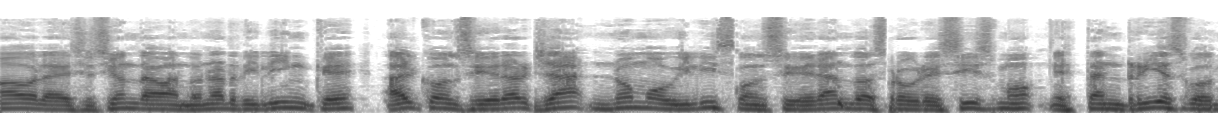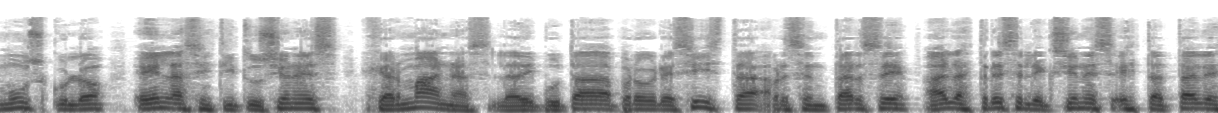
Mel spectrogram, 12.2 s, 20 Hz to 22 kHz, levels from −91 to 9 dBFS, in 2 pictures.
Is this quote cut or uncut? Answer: cut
